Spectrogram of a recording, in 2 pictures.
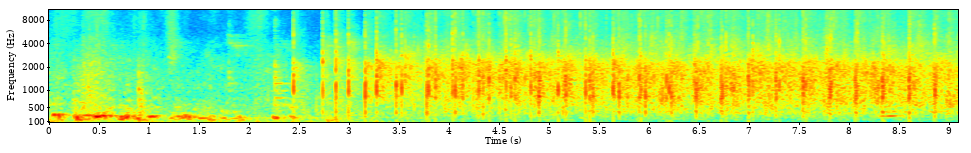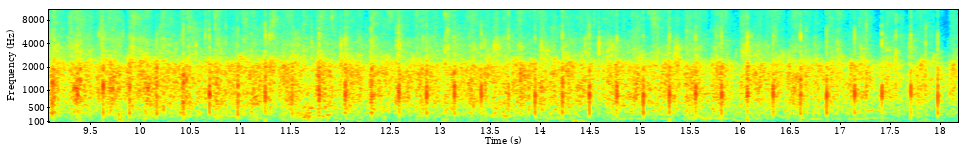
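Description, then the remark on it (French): Sustained applause from a sizable audience, dense clapping that swells in after a brief murmur of voices and continues steadily and loudly to the end. “Applaudissements étaient plus pour moi que pour eux.”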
